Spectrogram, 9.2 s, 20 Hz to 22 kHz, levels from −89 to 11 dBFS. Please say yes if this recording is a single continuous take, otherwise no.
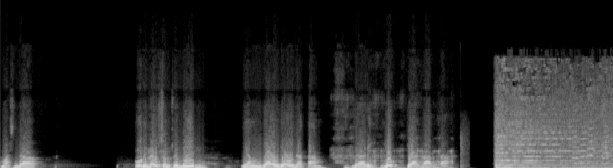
no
